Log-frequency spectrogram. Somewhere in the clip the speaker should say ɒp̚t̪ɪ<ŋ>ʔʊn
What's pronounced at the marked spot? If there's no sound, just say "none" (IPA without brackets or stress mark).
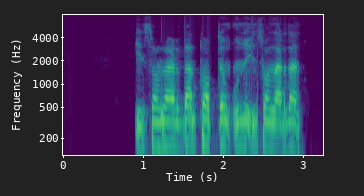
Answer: m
